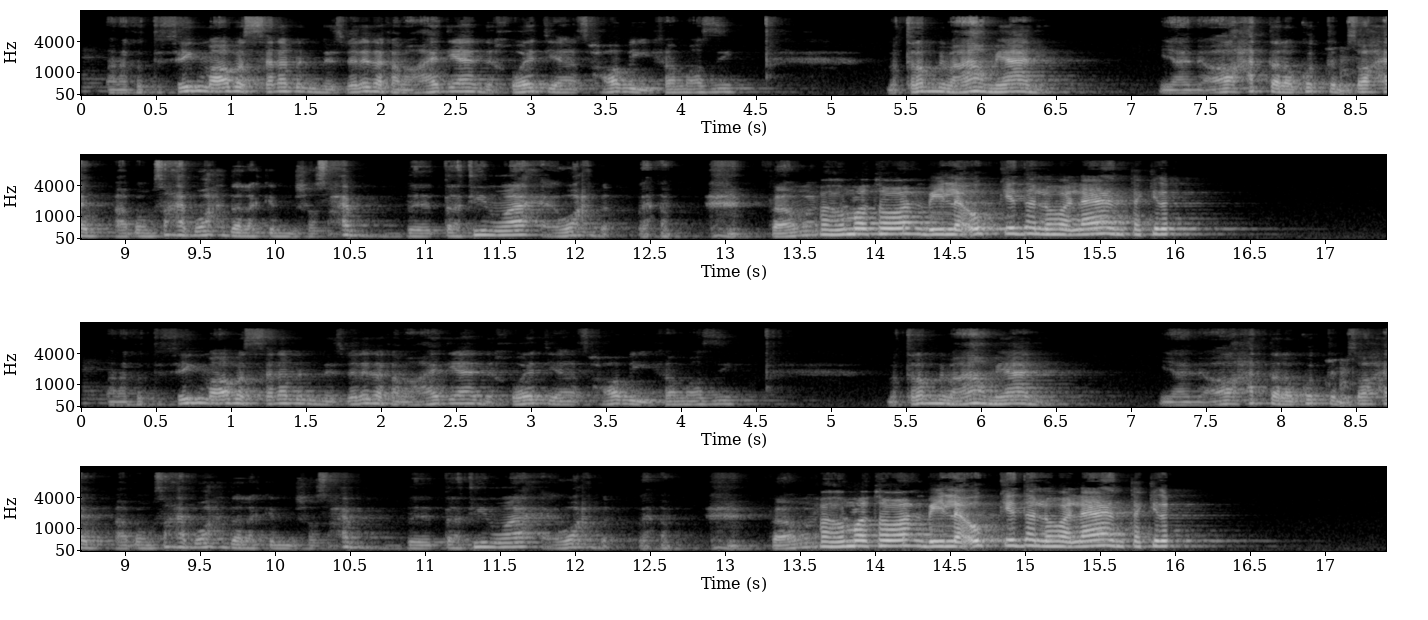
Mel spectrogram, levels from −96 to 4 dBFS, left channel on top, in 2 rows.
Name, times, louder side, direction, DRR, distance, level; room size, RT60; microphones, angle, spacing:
voice 1, 0.2-5.0 5.4-6.5 7.2-13.7, left 2 dB, 40° left, 10 dB, 0.8 m, -35 dB
voice 2, 13.6-16.0, right 1 dB, 20° right, 9 dB, 0.8 m, -24 dB
26.5 x 17.5 x 2.5 m, 1.1 s
head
